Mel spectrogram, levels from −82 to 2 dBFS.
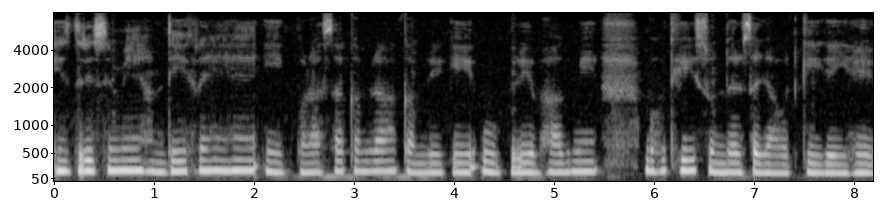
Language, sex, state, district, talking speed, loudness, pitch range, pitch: Hindi, female, Chhattisgarh, Sukma, 160 wpm, -16 LUFS, 165-190 Hz, 175 Hz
